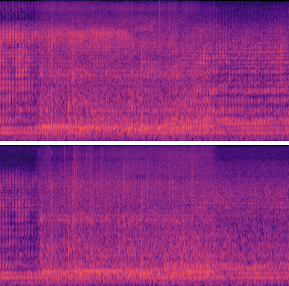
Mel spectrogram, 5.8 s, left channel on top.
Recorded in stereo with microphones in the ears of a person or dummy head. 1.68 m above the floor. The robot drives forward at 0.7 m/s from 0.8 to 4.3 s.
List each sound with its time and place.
0.0 s a helicopter: 50° left (ahead or behind); by 5.8 s 55° left (ahead or behind)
